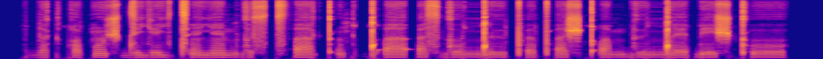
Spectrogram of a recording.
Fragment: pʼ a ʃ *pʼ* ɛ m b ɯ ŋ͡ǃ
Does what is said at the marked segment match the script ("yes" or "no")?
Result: no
